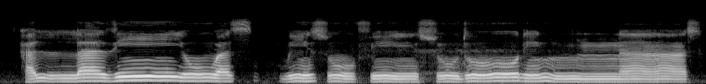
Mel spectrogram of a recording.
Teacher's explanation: Itu ada huruf ya bertemu dengan huruf ya, maka dia bukan diidghamkan melainkan zi-nya tetap dibaca mad.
